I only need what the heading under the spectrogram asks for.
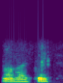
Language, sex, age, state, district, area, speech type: Bengali, female, 45-60, West Bengal, Darjeeling, urban, conversation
